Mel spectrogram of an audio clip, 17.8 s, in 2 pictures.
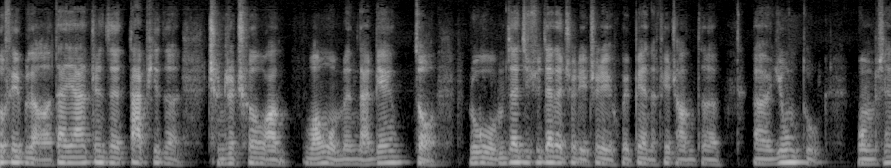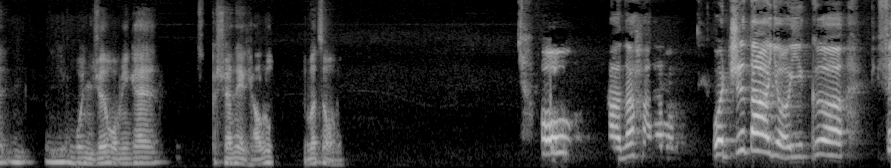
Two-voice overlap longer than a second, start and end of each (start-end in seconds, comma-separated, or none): none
